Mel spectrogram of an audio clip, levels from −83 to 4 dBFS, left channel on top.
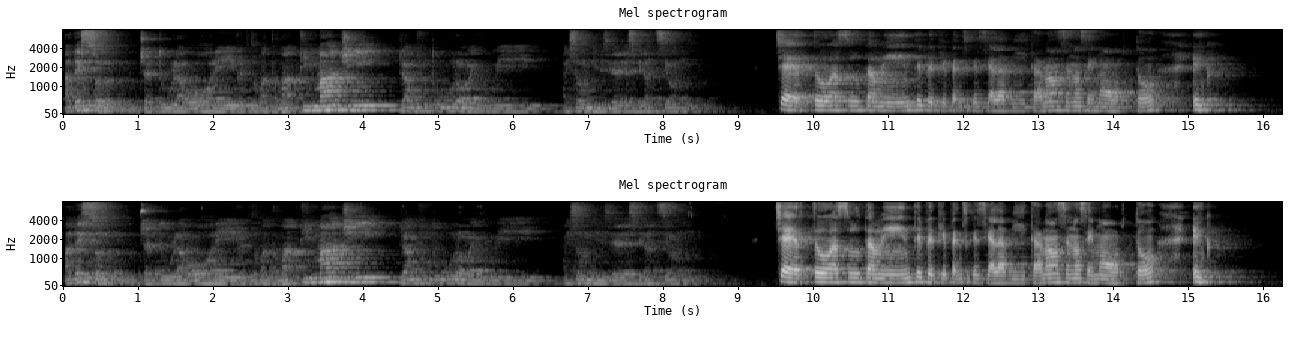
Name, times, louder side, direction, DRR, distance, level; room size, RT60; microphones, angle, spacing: voice 1, 0.0-4.2 4.5-6.2 6.7-8.4, left 1 dB, 55° left, -3 dB, 2.4 m, -37 dB
voice 2, 9.5-15.3, right 6 dB, 90° right, 13 dB, 0.5 m, -27 dB
10.0 x 6.6 x 6.5 m, 1.4 s
head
